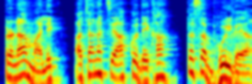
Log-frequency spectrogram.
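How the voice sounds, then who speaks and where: A man's voice: fairly high pitch, sing-song, moderate pace. A man voicing a poor, simple woodcutter husband in a cartoon story, earnest, meek and fretful. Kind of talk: Hindi cartoon story voice acting.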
